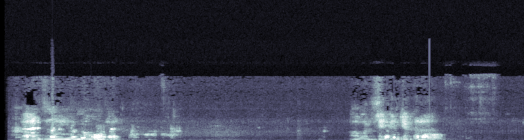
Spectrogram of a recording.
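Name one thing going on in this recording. An elderly woman speaks slowly and calmly into a microphone, with pauses.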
